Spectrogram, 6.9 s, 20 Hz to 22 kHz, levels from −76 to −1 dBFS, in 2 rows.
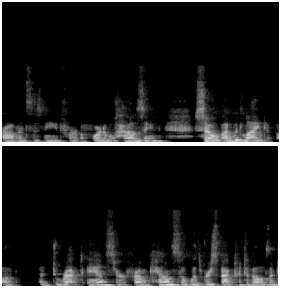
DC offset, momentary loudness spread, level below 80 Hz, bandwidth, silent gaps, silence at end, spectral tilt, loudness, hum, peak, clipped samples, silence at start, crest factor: under 0.1%; 12 LU; -84 dBFS; 12 kHz; none; 0 s; -6 dB/octave; -24 LUFS; none; -6 dBFS; under 0.1%; 0 s; 18 dB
